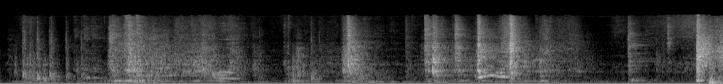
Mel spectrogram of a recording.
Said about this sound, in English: Oops, gosh, that was a big bang. Sorry, that was a cooker door.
